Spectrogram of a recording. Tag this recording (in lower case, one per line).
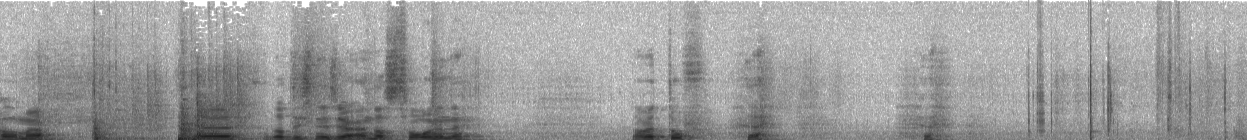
speech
